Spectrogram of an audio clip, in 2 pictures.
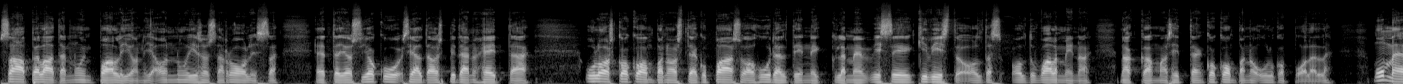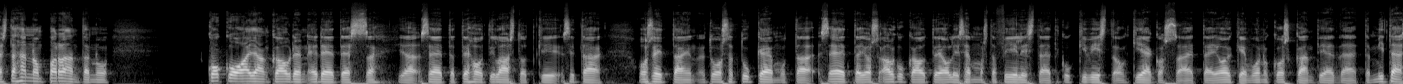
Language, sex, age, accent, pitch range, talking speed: Finnish, male, 30-49, native, 100-125 Hz, 155 wpm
